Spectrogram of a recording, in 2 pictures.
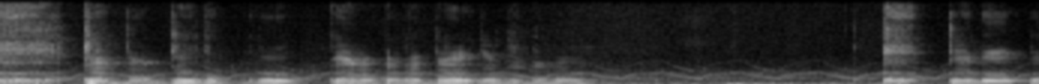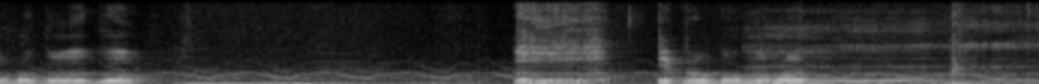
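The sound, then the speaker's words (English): Emergency sirens, drawing closer, wail in a rapid, repeating up-and-down sweep throughout, fairly loud and steady, while people talk and shout over them in bursts. “and you can hear the sirens are now even closer.”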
